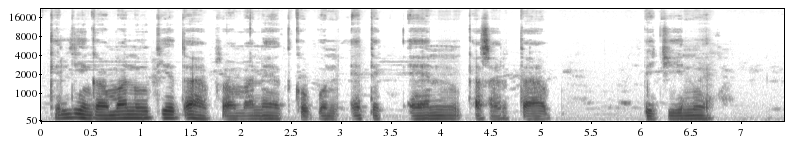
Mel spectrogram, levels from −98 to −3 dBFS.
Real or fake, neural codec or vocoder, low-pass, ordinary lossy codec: fake; vocoder, 44.1 kHz, 128 mel bands every 512 samples, BigVGAN v2; none; none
